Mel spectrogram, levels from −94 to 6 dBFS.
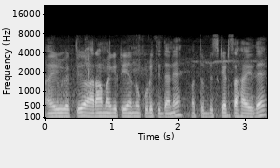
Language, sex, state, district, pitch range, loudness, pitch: Kannada, male, Karnataka, Belgaum, 115-125 Hz, -18 LUFS, 120 Hz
